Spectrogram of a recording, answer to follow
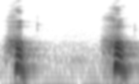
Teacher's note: dois R's têm um som semelhante ao do H no inglês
